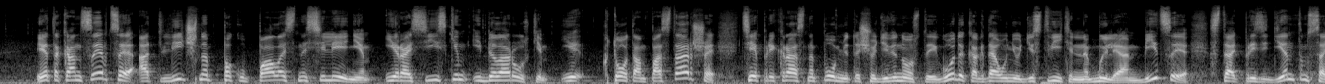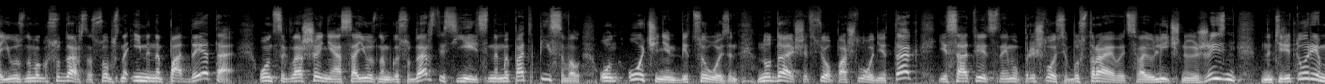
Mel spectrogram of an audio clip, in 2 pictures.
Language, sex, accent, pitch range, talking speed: Russian, male, native, 135-195 Hz, 140 wpm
